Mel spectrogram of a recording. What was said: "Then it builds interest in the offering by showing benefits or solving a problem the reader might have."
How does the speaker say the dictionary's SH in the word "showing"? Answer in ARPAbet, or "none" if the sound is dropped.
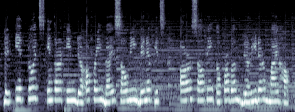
S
